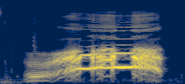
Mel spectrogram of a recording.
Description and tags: I dont'n know what it can be, maybe monster of little dino?
croak, monster, cheep, female, dinosaur, screech, dino, squawk, basilisk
